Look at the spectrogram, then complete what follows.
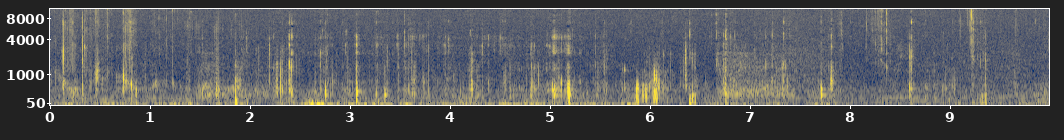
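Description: A person chewing and biting a strawberry and whipped-cream sandwich close to the microphone: irregular soft bites and short wet mouth clicks, the loudest about five seconds in.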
